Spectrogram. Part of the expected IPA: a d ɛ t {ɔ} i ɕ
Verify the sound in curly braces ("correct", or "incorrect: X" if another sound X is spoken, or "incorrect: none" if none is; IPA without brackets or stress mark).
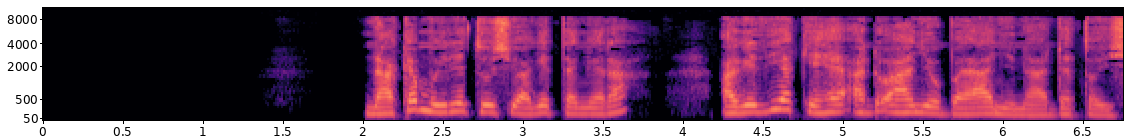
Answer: correct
